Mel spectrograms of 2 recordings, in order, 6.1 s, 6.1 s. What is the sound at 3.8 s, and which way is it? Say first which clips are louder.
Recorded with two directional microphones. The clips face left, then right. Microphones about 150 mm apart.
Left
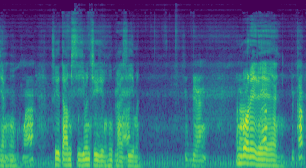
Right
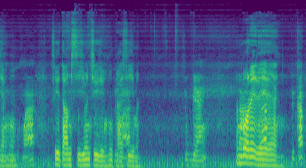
Speech: right 1 dB; 5° left (ahead or behind).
